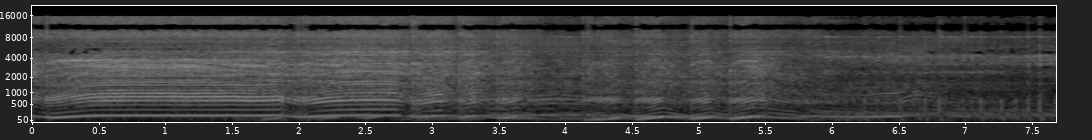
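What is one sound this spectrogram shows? A chainsaw roars loudly as it cuts through a log.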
